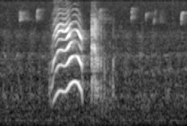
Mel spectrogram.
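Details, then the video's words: Great kiskadee, close and loud: a strongly arched, ringing note rich in harmonics, then a short harsh burst, with faint high ticks in the background. "O CANTO DO BEM-TE-VI (Pitangus sulphuratus)"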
